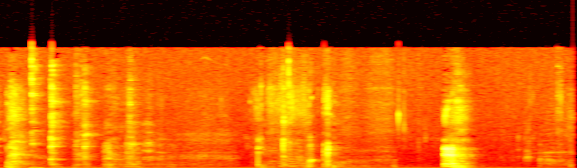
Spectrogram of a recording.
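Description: Knife and fork scraping and clicking on a ceramic plate as a rasher of bacon is sawn through, in scattered bursts. A short vocal sound about three and a half seconds in is the loudest thing.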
